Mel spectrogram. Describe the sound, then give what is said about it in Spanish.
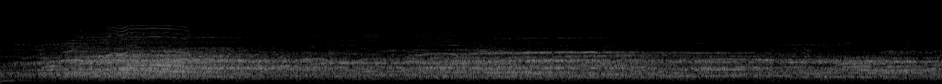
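A large crowd at a Christian worship service shouts and cheers together for the name of Jesus in a sustained roar, voices blending into a dense wash of noise with a few higher whoops rising above it, steady throughout. “¿No sería como para gritar su nombre?”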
